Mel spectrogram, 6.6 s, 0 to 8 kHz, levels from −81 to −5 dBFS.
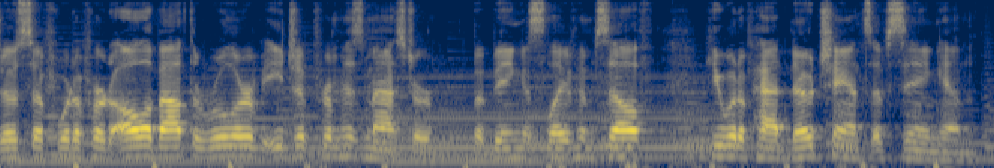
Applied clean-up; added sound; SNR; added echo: none; Guitar + Bowed string instrument; 17 dB; none.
